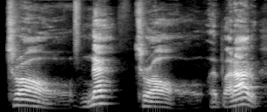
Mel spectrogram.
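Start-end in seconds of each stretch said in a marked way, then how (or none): 1.0-2.6 slow, lower "natural" split as na, tral; "natural" with no middle vowel, na; two-syllable natural. Shown as a demonstration. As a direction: break "natural" into two drawn-out beats. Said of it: "para apenas duas sílabas".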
